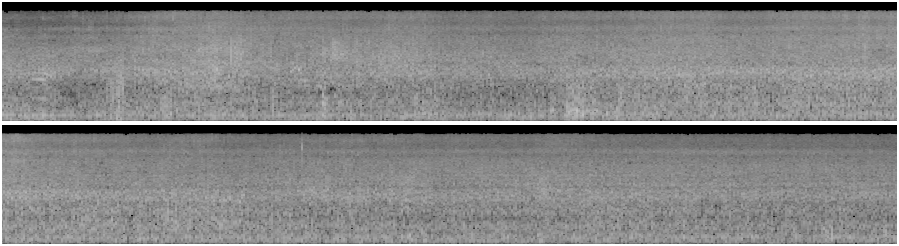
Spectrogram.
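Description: Waves wash steadily onto a beach.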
